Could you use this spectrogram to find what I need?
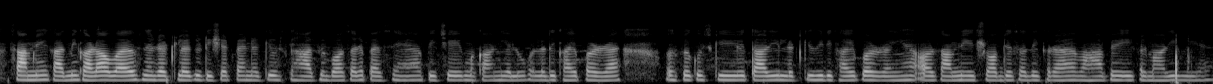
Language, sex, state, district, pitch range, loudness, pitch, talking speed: Bhojpuri, female, Bihar, Saran, 195-205 Hz, -26 LUFS, 200 Hz, 275 wpm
